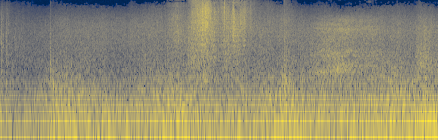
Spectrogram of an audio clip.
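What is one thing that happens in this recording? Fire roars and crackles nearby.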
